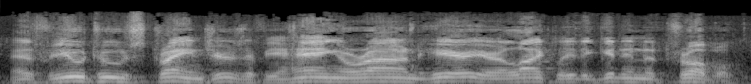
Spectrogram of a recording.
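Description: A stern middle-aged rancher voiced by a man speaks in a medium-pitched Western drawl. He sounds stubborn and fatherly, and the old radio recording carries clear noise. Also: fast, close to an everyday voice. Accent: American Western drawl.

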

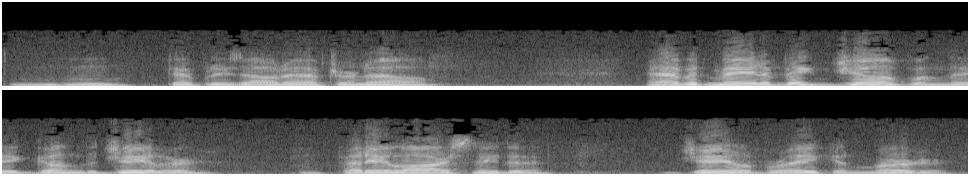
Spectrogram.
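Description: An actor playing an agreeable, folksy small-county Texas sheriff in a 1950s radio western. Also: male voice, on the high side, animated, a little slow. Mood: grim. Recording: muffled old radio recording.

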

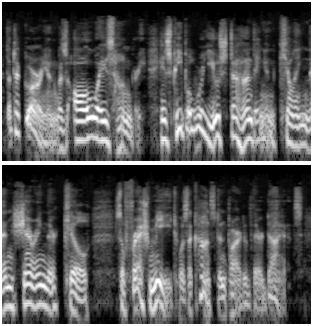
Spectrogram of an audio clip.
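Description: A man narrating a science fiction audiobook as a scripted, expressive dramatic story. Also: medium pitch, vocal fry, husky, no room sound.

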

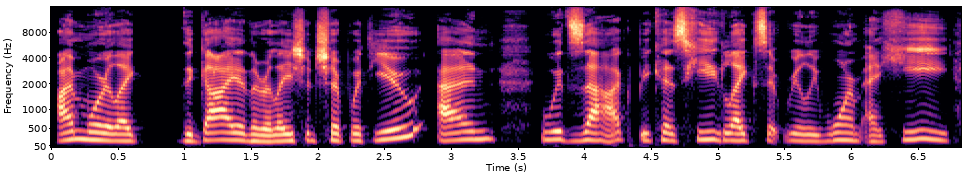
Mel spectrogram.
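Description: A woman co-hosting a podcast in casual chat, slightly hoarse from a cold and telling stories in a relaxed way. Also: medium pitch, a little slow, dry recording, studio quality. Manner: relaxed, talkative storyteller. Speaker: podcast co-host.

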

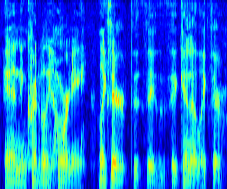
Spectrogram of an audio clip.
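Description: A man's voice: deep voice, steady tone, moderate pace, no room sound. A man interviewing a guest casually, asking teasing, joking questions.

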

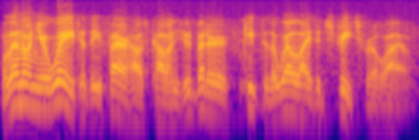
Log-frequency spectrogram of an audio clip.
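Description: A man's voice: mid-range voice, very animated, fast talker, lightly acted. Firm authoritative fire chief played by a man, muffled. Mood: stern, concerned. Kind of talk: old-time radio drama acting. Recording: muffled old radio recording.

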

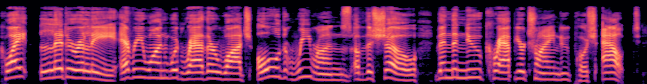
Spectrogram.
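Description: A performer voicing a brash, excitable cartoon squirrel who talks emphatically and sarcastically in comedy podcast banter. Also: very high-pitched, dry recording, studio quality. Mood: scornful ranting. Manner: emphatic, sarcastic, quick to exclaim.

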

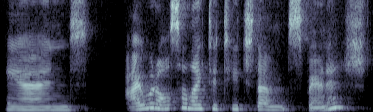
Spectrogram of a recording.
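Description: A woman's voice: mid-range voice, lively intonation, takes it slowly, darkish tone. A young woman chatting as a guest in an interview, laughing often and using many fillers. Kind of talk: casual interview chat.

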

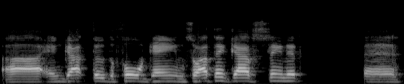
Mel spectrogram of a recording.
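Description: A man who works as a sports broadcaster answering interview questions in a measured, reflective way, pausing between short phrases. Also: mid-range voice, fairly even intonation, darkish tone, clear, resonant tone. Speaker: guest, radio play-by-play broadcaster. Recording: dull, lo-fi sound.

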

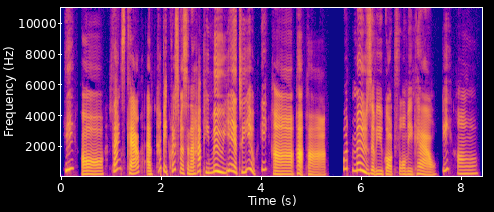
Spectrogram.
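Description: An excitable storybook donkey brays and wheedles in sudden high squeals, as a woman puts him on. His voice swoops wildly up and down. The sound is close and dry. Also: unhurried, no echo, full character voice. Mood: cheerful. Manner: high-pitched brays, pleading, gleeful.

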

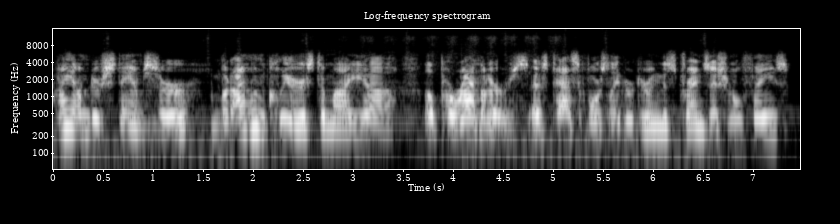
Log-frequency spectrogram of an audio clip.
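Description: An actor playing a dutiful, guarded task force leader in a sci-fi audio drama, formal and deferential, heard through a radio-like call filter. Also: male voice, fairly high pitch, sing-song, normal speed, few pauses. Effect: radio or phone line filter. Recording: dull band-limited call line, music underneath.

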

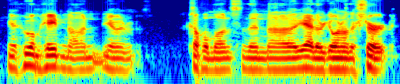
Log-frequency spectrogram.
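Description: Bright-voiced man giving wry sports opinions. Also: fairly low pitch, level tone, fast. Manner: wry, blunt, peppers talk with "you know". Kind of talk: casual sports fan commentary.

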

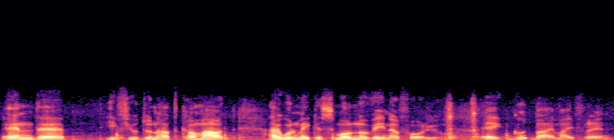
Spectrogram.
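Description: A man's voice: lowish voice, moderate pace, slight background noise, close to an everyday voice. An actor playing a smug, mock-polite male blackmailer in a 1940s radio drama, taunting and theatrical. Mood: scornful. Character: sly, mocking male blackmailer, scornful and smug. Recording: dull 1940s radio broadcast.

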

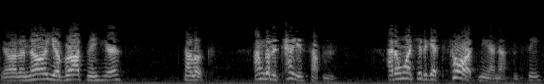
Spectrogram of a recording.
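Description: A brassy American moll from a vintage radio crime play, slangy and evasive under questioning. The voice is hard-edged and husky, on a muffled old broadcast recording. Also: female voice, mid-range voice, animated, rapid-fire, sharp tone, exaggerated voice. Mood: defensive. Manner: slangy, defensive, streetwise drawl. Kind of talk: old-time radio crime drama acting.

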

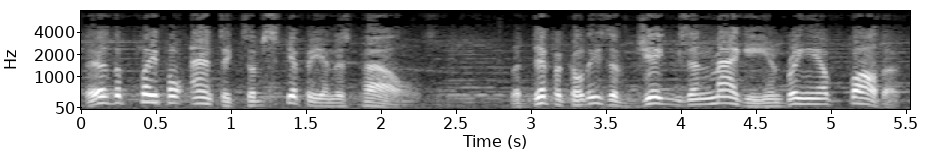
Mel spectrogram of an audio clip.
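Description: A man's voice: fairly high pitch, sing-song, fairly quick. A man announcing and narrating in a dramatic 1930s radio style, emphatic and showmanlike. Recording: muffled 1930s radio recording. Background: music.

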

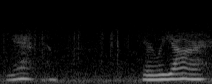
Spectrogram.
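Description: An actress playing a sweet, anxious, devoted newlywed bride, fretful and tender, in old radio comedy style. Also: female voice, a little high, level tone, takes it slowly, dark tone. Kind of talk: 1940s radio comedy acting. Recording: muffled old radio broadcast, faint noise.

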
